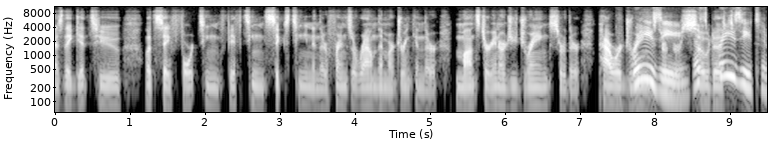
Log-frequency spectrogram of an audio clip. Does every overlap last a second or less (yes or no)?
no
